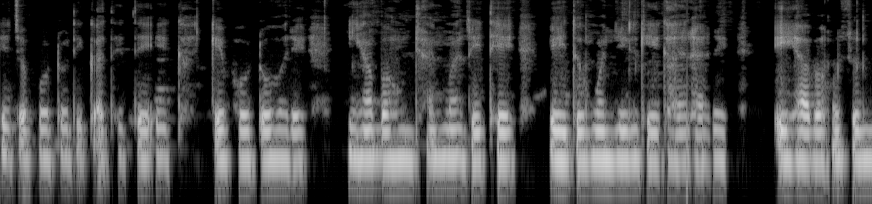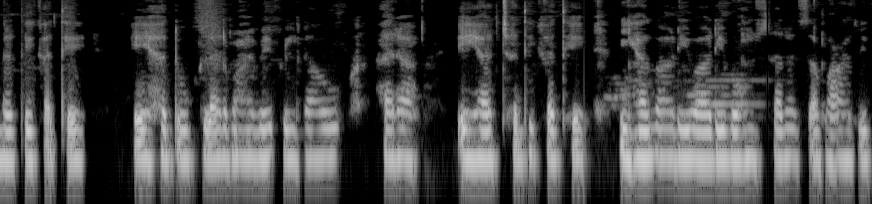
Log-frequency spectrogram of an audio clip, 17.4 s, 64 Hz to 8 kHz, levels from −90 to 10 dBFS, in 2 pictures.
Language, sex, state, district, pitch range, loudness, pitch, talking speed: Chhattisgarhi, female, Chhattisgarh, Rajnandgaon, 175-185 Hz, -20 LUFS, 180 Hz, 160 wpm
